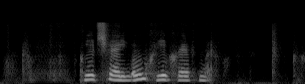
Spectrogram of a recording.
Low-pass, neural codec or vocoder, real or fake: 7.2 kHz; codec, 16 kHz, 0.5 kbps, FreqCodec, smaller model; fake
